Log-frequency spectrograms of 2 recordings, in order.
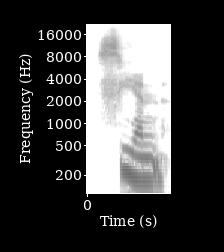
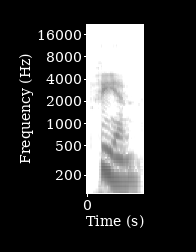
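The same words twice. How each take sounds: First: The first sound is a hissing 's'. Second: The first sound is a lisped 'th'. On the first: "In Latin America" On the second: "In Spain"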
